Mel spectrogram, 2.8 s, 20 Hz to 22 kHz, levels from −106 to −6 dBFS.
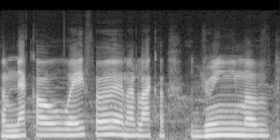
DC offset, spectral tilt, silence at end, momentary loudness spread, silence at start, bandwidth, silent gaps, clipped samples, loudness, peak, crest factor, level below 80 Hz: under 0.1%; -7.5 dB/octave; 0 s; 6 LU; 0 s; 7.4 kHz; none; under 0.1%; -19 LUFS; -4 dBFS; 16 dB; -46 dBFS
